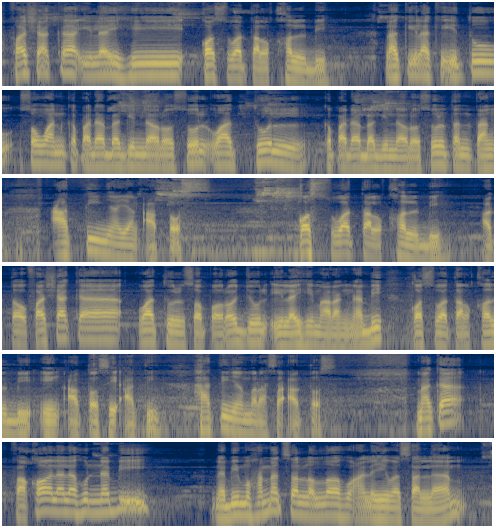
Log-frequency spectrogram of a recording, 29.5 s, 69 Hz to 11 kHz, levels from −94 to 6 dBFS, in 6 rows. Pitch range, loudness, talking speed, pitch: 105-140 Hz, -21 LUFS, 90 wpm, 120 Hz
